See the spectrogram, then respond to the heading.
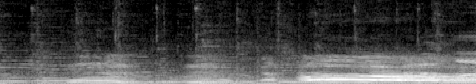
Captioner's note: upbeat music; moaning; man speaking in foreign language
